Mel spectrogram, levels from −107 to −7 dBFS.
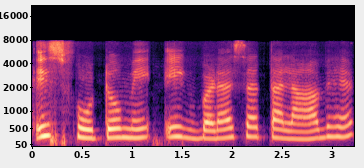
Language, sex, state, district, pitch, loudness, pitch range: Hindi, female, Chhattisgarh, Raipur, 255 Hz, -19 LUFS, 240-275 Hz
